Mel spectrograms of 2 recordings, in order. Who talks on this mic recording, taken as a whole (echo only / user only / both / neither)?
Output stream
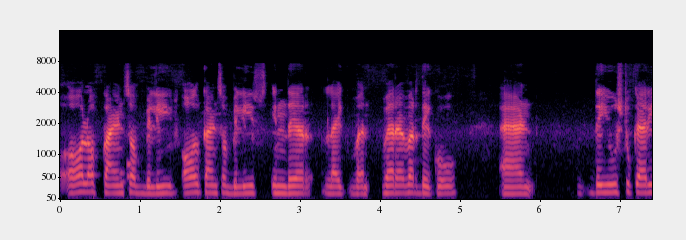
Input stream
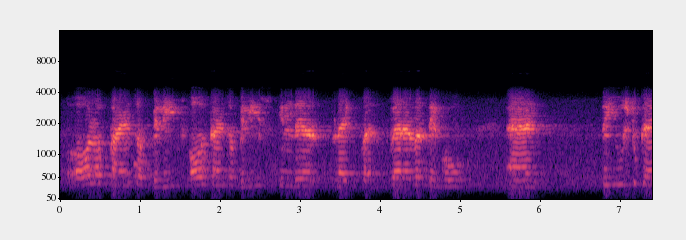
echo only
